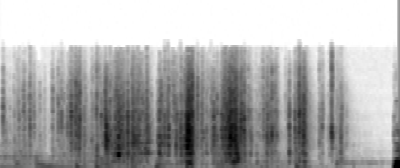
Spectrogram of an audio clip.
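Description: Foil wrapper of a Pokémon trading card booster pack being torn open and crinkled by hand: a run of crackling rustles for a couple of seconds that cuts off suddenly near the end.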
